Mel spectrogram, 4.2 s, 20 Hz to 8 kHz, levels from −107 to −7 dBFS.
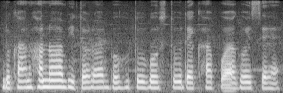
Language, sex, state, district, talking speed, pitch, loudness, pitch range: Assamese, female, Assam, Sonitpur, 100 wpm, 190 Hz, -17 LUFS, 180-200 Hz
